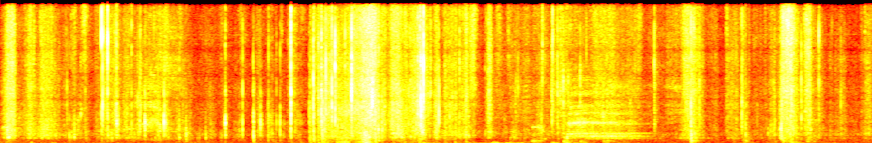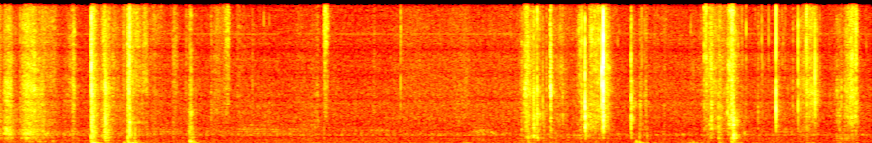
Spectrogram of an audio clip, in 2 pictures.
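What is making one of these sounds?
Plastic air packaging crinkles and rustles in a hand.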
